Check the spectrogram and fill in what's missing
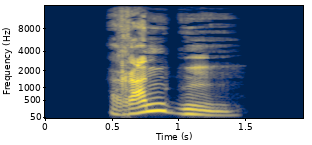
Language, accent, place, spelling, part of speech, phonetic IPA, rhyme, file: German, Germany, Berlin, Randen, noun, [ˈʁandn̩], -andn̩, De-Randen.ogg
- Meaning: plural of Rande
